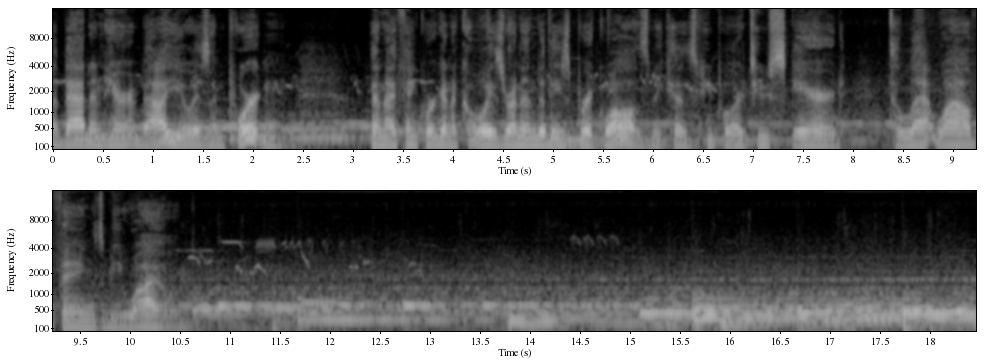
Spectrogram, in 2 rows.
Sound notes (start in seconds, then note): 12.0 mellow music; 14.2 birds chirping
